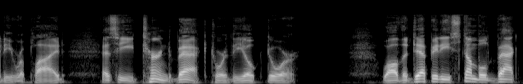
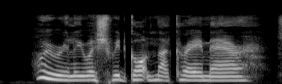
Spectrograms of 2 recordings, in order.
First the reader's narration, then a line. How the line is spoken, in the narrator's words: Sorsha sighed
